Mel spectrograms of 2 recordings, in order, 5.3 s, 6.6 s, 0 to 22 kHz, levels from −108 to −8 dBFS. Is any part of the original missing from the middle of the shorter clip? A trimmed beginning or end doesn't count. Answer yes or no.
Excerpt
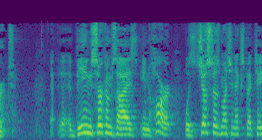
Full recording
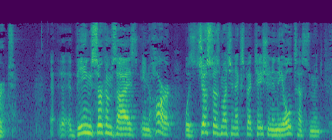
no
